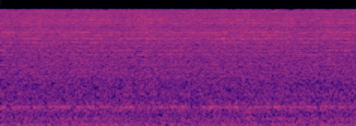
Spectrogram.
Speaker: okay so I'm pretty sure it's in the stop position that sound you hear the ringing is the brake shoe rubbing on the inside of the rim doesn't seem to be not much of a break isn't it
